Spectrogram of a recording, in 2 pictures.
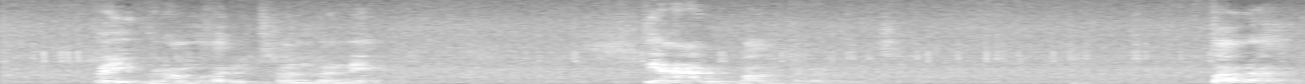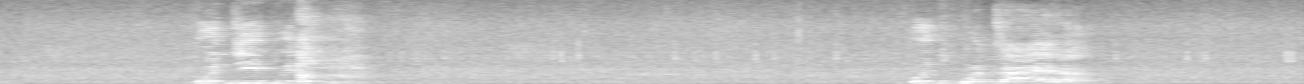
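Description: A middle-aged man speaks forcefully into a microphone in short bursts, with pauses between phrases.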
